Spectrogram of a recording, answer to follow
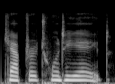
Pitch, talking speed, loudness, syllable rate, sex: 190 Hz, 155 wpm, -16 LUFS, 4.9 syllables/s, female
